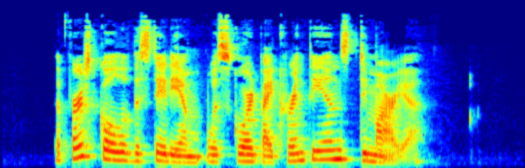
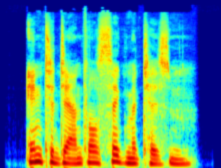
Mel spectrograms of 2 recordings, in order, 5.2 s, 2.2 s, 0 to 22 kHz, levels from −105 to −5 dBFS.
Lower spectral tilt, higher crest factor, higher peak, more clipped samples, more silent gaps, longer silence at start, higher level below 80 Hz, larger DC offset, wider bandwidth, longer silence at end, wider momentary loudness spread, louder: second, -2.5 dB/octave vs -5.5 dB/octave; first, 20 dB vs 14 dB; about the same, -2 dBFS vs 0 dBFS; neither; neither; first, 0.55 s vs 0.25 s; second, -62 dBFS vs -44 dBFS; neither; about the same, 15.5 kHz vs 16.5 kHz; first, 1.05 s vs 0.3 s; first, 10 LU vs 7 LU; second, -19 LUFS vs -14 LUFS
